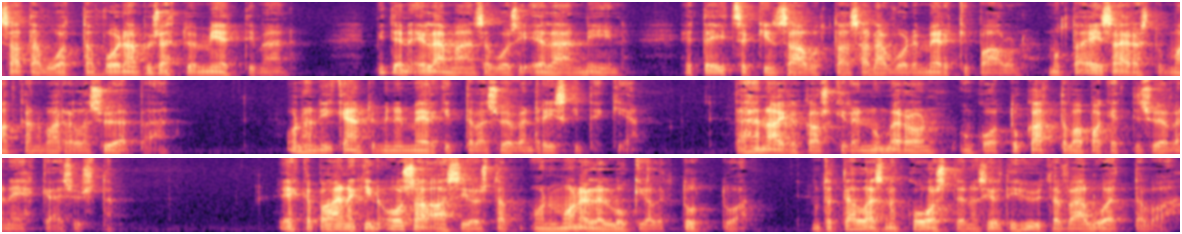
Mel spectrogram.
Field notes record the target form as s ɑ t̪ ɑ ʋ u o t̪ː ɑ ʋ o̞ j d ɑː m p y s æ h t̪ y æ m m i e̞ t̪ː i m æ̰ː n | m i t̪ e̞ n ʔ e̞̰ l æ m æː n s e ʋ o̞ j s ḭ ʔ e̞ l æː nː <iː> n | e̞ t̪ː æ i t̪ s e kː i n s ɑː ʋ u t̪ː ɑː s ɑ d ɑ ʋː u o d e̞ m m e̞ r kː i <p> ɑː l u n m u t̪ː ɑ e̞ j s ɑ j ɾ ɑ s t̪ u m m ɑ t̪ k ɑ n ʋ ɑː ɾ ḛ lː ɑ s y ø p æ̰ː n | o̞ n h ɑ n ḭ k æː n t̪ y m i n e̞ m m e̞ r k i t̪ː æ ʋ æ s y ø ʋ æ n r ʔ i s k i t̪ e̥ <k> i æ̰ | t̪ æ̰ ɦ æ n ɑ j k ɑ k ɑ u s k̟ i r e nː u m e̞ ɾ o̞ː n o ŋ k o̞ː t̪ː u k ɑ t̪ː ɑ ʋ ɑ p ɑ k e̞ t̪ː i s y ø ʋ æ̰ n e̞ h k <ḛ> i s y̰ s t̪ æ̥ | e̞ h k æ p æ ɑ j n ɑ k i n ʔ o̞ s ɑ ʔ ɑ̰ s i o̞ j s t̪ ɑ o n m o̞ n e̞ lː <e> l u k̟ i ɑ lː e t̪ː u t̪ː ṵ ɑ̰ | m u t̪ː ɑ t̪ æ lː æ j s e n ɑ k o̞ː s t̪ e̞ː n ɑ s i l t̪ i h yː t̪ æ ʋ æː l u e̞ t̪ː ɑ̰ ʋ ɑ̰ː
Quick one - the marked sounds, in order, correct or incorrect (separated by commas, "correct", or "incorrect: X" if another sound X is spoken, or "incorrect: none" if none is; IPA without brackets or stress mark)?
correct, correct, correct, incorrect: æ̰, correct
